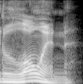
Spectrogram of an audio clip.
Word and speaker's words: Lohan: Like it's Lowen, Lowan. Yeah, because when you sent me this, I listened to it first and said, well, I've always been saying her name Lohan.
